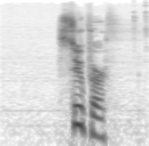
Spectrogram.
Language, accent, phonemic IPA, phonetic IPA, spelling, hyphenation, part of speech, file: English, Canada, /ˈsupɚ/, [ˈsʉu̯.pɚ], super, su‧per, adjective / adverb / noun / verb, En-ca-super.ogg
- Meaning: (adjective) 1. Of excellent quality, superfine 2. Better than average, better than usual; wonderful; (adverb) 1. Very; extremely (used like the prefix super-) 2. Absolutely; utterly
